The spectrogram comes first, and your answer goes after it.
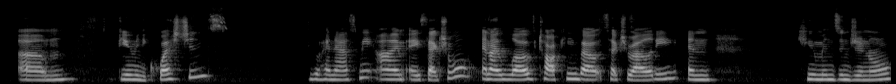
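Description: A woman at a moderate pace, with ordinary pitch variation and long, frequent pauses. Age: 18. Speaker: vlogger. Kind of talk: casual vlog monologue. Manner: hesitant, many fillers. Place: home room. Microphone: webcam.

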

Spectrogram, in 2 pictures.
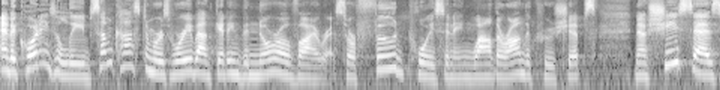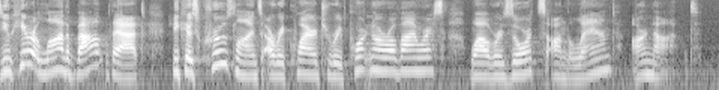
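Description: At a moderate pace, a woman with a fairly high pitch speaks with lively intonation. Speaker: news anchor. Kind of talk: TV news reading. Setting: TV studio. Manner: formal, steady, polished newsreader delivery. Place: studio. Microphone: lapel.

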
